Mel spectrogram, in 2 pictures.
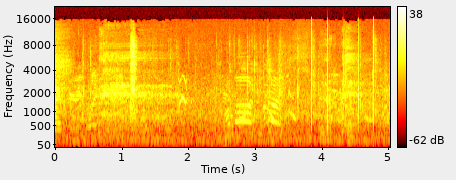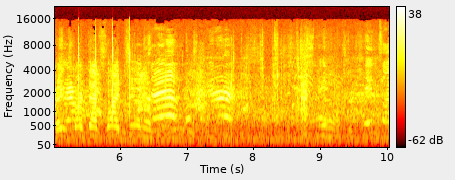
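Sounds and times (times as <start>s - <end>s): voices calling out: 0.0s - 10.0s
sharp clap: 3.6s - 6.2s.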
